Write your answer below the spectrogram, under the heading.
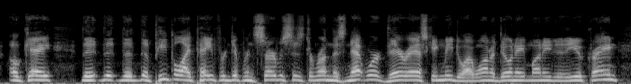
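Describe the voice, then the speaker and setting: A man's voice: sits high, steady tone, quick pace, vocal fry, darkish tone, dry recording. A man hosting a podcast interview, talking in a rambling, emphatic way that keeps interrupting itself. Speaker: podcast host. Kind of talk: conversational interview.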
